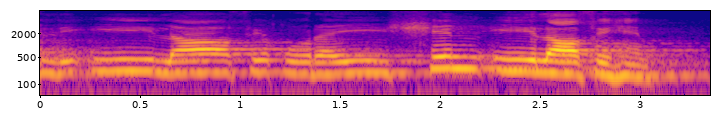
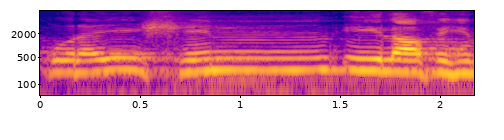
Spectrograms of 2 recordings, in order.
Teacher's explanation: تنوین ہے لیکن آگے یہ حمزہ آ رہا ہے اور حمزہ حروف حلقی میں سے ہے، اس لیے غنہ نہیں کریں گے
